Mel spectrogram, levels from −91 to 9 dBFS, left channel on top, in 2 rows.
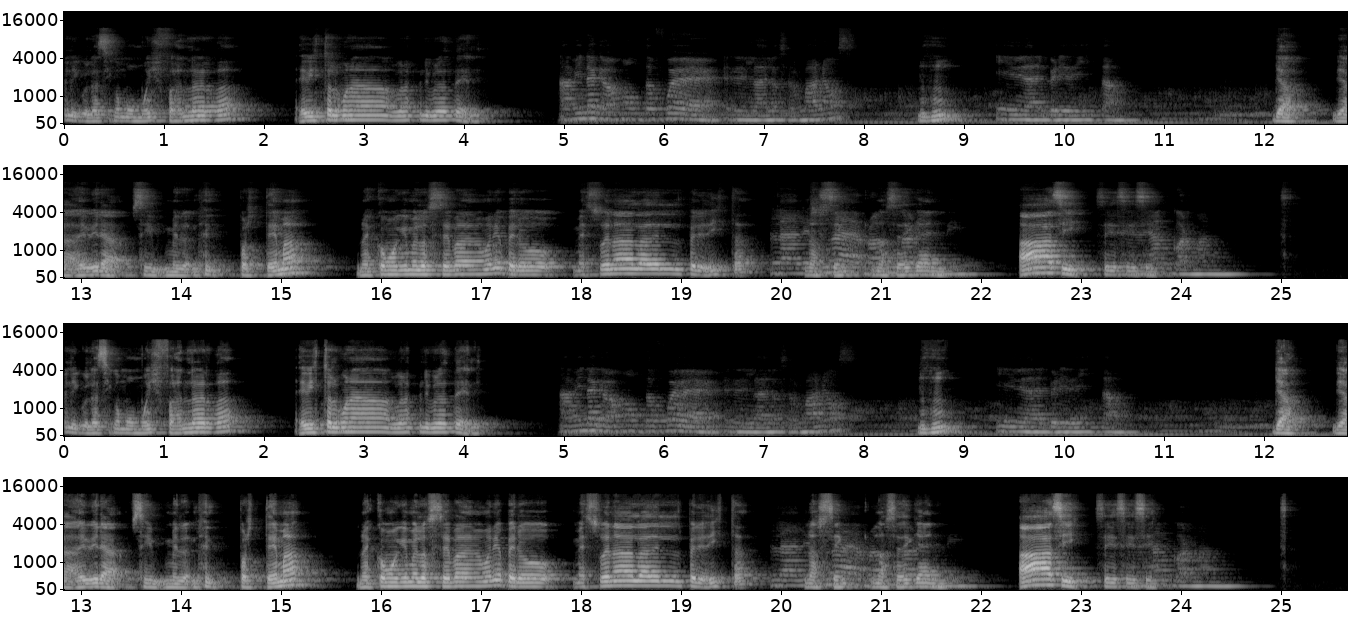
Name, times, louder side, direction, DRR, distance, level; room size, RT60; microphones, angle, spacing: voice 1, 0.0-1.7 2.3-4.2 8.5-8.9 12.1-12.3 12.7-15.2 15.8-19.7 20.2-21.6 22.4-23.7, right 2 dB, 60° right, 11 dB, 0.9 m, -28 dB
voice 2, 2.5-2.9 5.0-7.9 9.3-10.7 19.9-21.9 23.4-24.6, equal, 85° left, 2 dB, 2.6 m, -41 dB
sound 1, 4.9-12.5, right 1 dB, 45° left, 3.6 m, -55 dB
9.9 x 8.6 x 4.9 m, 0.69 s
head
